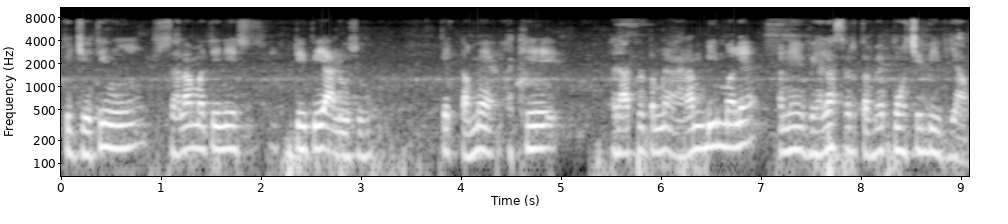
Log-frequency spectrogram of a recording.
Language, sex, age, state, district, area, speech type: Gujarati, male, 30-45, Gujarat, Kheda, rural, spontaneous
